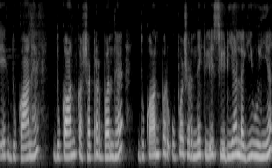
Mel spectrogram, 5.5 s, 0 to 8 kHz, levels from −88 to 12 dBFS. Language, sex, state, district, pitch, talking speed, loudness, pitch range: Hindi, female, Uttar Pradesh, Deoria, 230 Hz, 200 wpm, -23 LUFS, 215-245 Hz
